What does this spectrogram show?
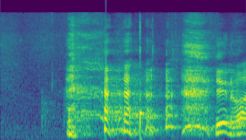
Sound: laughter

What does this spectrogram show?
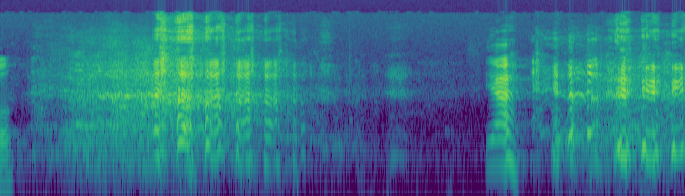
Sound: audience laughs

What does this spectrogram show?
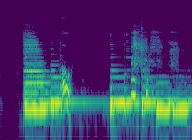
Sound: exclamation of surprise and mild anguish

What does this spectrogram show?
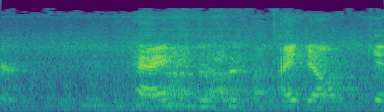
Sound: group laughing

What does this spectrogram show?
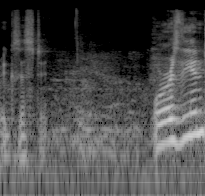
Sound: audience laughing

